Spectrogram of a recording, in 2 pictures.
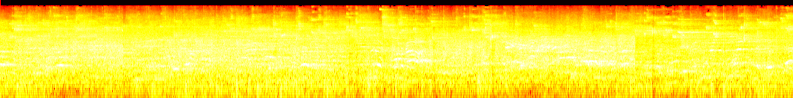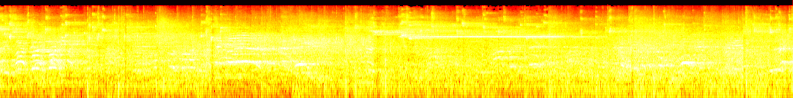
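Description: Live indoor basketball game sound: a ball dribbling and bouncing on the court amid the talk and calls of players and spectators, echoing in a large gym. A high, steady tone sounds for about three seconds roughly three-quarters of the way through.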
